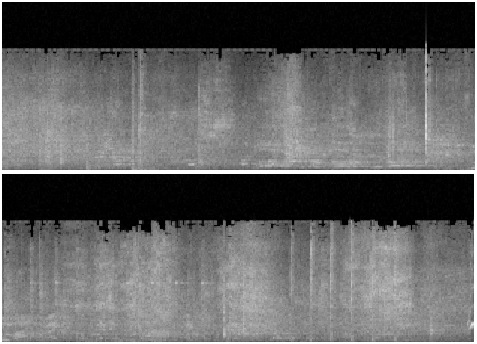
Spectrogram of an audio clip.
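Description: Spectators chatter and call out in an echoing indoor rink.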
